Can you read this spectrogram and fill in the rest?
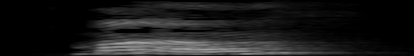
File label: Toddlr Sys Mom, A toddler says Mom.; Talking; Voice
